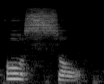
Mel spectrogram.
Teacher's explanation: o som é o mesmo é como se fosse só um s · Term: dígrafo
